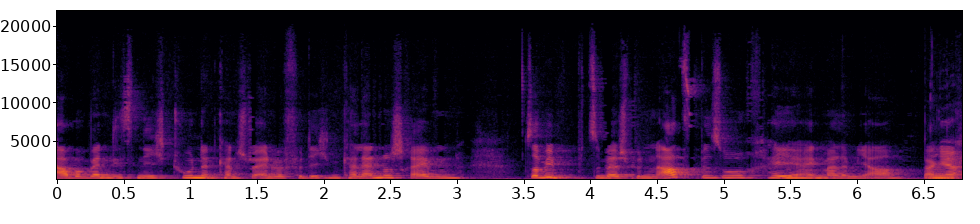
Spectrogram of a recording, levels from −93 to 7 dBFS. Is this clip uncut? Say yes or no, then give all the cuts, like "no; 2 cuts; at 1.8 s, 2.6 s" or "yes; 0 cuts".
yes; 0 cuts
